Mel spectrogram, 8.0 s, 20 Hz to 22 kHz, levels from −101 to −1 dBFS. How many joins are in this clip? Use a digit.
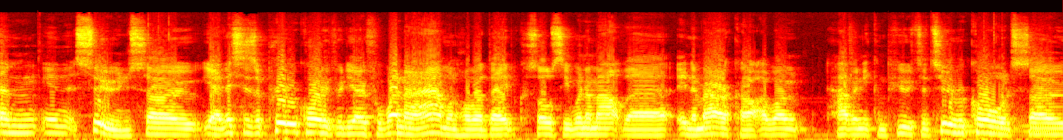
1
